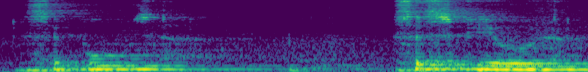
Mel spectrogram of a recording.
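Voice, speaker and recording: A man with a fairly high voice speaks in a room with strong echo and light background noise. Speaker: author and performer. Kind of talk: humorous dialect poetry performance. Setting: live outdoor evening event. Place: church.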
